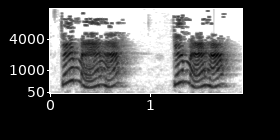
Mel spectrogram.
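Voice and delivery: high-pitched questioning spirit; possessed aunt's changed voice. Acted. Spirit in aunt questions child seeking mother, high voice. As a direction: echo it back in a high spirit voice. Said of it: "cái giọng của dì Năm thay đổi liền".

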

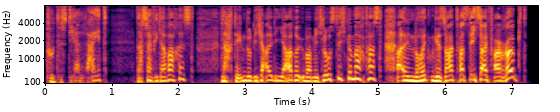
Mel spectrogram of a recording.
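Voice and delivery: high, fast, building to loud; bitter accusation. A narrator's reading. Wife accuses husband of mocking her for years, bitter. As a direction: start contained, climb into shrill accusation.

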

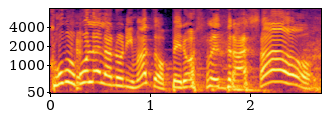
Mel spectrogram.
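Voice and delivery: high, laughing disbelief at "anonimato"; can't believe he wrote that, laughing. Real, not acted. (incredulidad entre risas, voz más aguda)

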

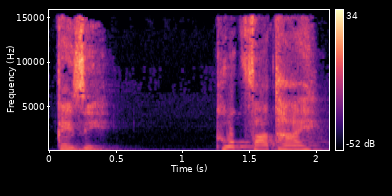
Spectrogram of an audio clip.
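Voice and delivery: shocked disbelief. A narrator's reading. Hearing of abortion drug.

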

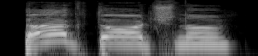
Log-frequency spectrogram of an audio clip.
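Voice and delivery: высоко, медленно, чеканя; чеканит с издёвкой; отчеканил. A narrator's reading. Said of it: "отчеканил Роуклифф". (чётко отчеканил)

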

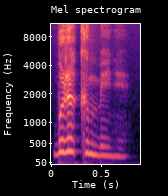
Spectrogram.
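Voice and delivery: loud outburst in a strange voice; angry cry. A narrator's reading. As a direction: cry out, demanding to be left alone. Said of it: "diye haykırdı". (öfkeyle haykırarak)

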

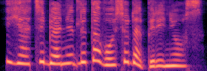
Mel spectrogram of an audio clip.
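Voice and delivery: high, loud, grating reproach; grumbling crystal voice. A narrator's reading. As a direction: grumble in a high voice like knife on glass. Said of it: "проворчал голос". (высоким ворчливым голосом)

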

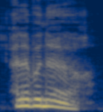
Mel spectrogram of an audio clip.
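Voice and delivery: high, loud, gleeful approval; merry royal exclamation; cheerful. A narrator's reading. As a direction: exclaim it gaily, pitched well up. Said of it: "reprit gaiement le roi".

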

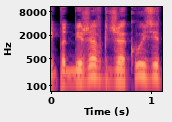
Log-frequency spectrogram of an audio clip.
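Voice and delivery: usual speaking voice

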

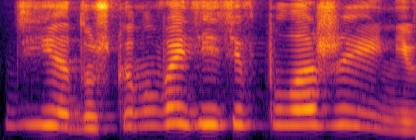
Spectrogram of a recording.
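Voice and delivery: put-on high, imploring girl's voice; pleading. A narrator's reading. Polina begging the old man for help, pleading. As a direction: beg him to understand. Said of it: "взмолилась Полина".

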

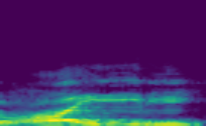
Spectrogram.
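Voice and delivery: غير with a light ghayn and a thin ra; correct ghayn. Shown as a demonstration. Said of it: "فنقول". (ترقيق الغين في غير)

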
